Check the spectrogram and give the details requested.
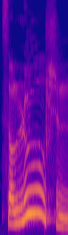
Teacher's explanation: accent tonique sur la deuxième syllabe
